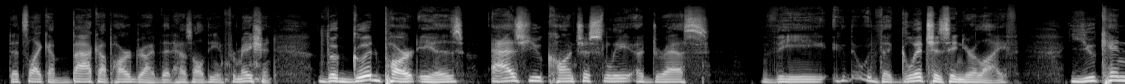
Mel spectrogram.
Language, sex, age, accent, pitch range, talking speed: English, male, 50-69, American, 110-140 Hz, 145 wpm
